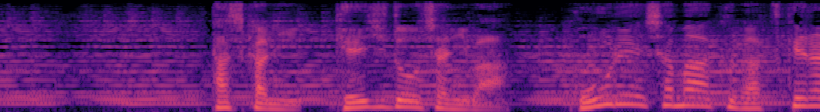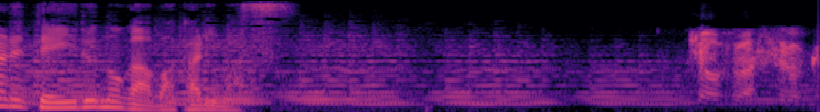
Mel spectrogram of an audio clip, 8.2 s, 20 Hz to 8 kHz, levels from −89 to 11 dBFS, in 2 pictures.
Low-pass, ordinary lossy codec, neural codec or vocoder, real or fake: 7.2 kHz; none; none; real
